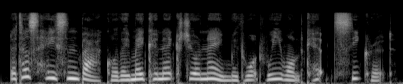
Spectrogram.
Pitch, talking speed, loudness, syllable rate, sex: 230 Hz, 240 wpm, -19 LUFS, 5.0 syllables/s, female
